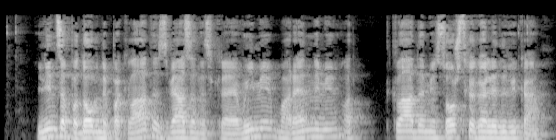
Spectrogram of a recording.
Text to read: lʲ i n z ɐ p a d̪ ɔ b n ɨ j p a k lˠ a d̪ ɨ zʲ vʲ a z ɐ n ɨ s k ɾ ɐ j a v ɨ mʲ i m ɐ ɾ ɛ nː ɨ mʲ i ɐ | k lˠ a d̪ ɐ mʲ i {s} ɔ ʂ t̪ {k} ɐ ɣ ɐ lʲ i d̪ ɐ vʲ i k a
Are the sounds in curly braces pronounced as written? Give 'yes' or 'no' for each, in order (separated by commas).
yes, yes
